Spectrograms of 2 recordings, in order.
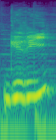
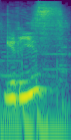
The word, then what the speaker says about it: gris: And we also have silent consonants with S, T, D, P, X, and Z. So if you have words ending with those consonants, you're not going to pronounce it either. For example, gris and not grise, chat and not chat, grand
